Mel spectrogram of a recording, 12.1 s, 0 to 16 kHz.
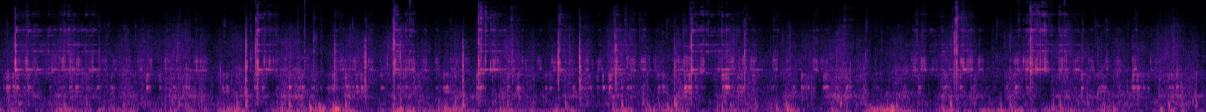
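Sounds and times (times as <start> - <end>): small metal bell jingling: 0.0 - 12.0.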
